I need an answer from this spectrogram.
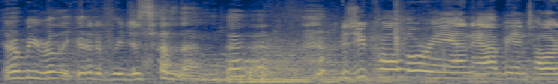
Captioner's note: chuckles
